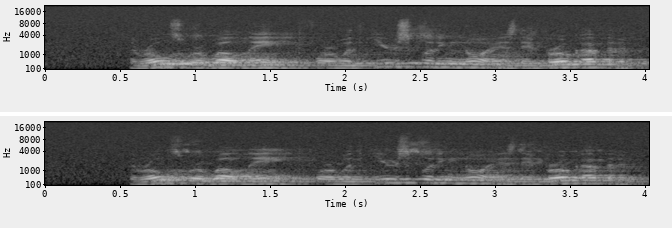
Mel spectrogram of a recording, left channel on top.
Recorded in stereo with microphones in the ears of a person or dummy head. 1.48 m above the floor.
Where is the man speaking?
5° left (ahead or behind), 7 m.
